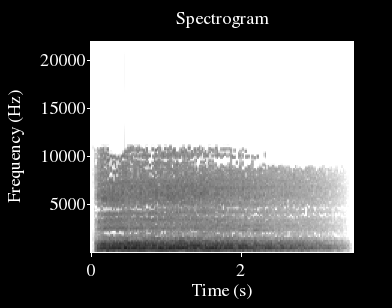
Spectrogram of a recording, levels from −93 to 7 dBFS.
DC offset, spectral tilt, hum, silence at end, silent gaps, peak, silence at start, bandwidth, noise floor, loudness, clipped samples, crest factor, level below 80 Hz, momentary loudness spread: under 0.1%; -4 dB/octave; none; 0.3 s; none; 0 dBFS; 0.05 s; 11.5 kHz; -41 dBFS; -15 LUFS; under 0.1%; 16 dB; -48 dBFS; 17 LU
